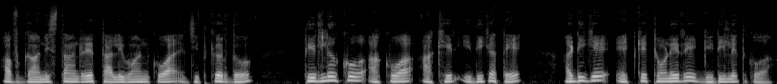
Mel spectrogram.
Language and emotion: Santali, fearful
